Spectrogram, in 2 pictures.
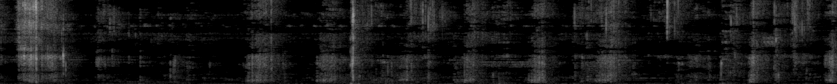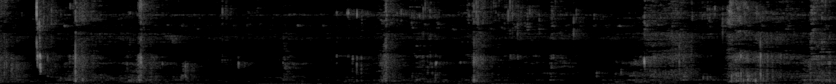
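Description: Faint close-up eating sounds: a crunchy bite into a slice of raw onion at the start, then chewing with irregular wet mouth clicks and crackles.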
